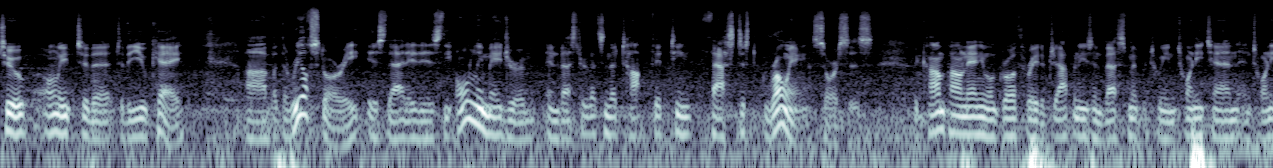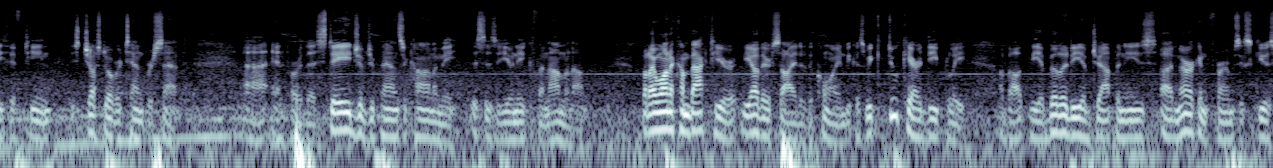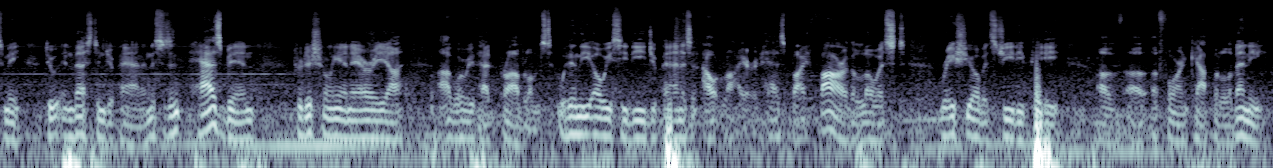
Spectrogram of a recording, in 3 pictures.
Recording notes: In an interview that took place outside of a Starbucks in downtown Tokyo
